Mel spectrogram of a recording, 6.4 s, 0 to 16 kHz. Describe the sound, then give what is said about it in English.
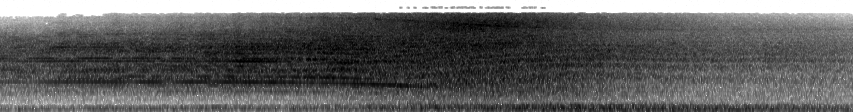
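A jet aircraft roars over the town of Queenstown, its broad rumbling noise swelling and holding loud while a high engine whine slides downward in pitch as it passes. No one speaks. “Queenstown's international air traffic has increased by more than 500% in the past decade, with a 50% growth in passengers.”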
